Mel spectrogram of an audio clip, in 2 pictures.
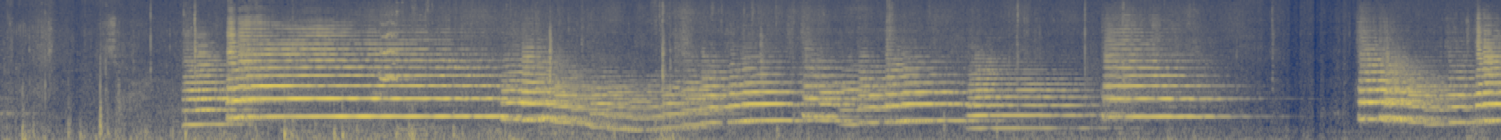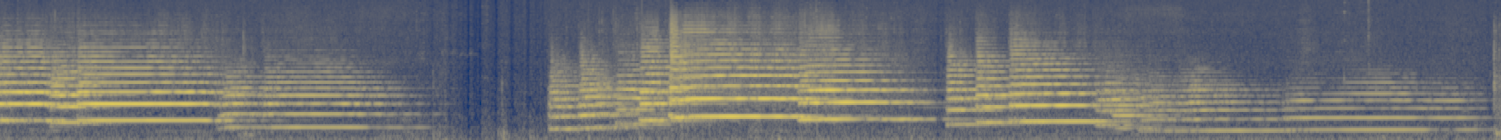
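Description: Jazz big band playing a slow piece led by its brass, held chords in three long phrases with short breaks between them, after a quiet first two seconds. In the first phrase the line dips in pitch and climbs back. Heard through a cell phone's microphone.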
